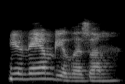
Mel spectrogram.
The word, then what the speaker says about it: funambulism: Funambulism. Did you get it? Funambulism? Funambulism. Funambulism. Funambulism. Right. Funambulism. Okay. So we I'm thinking of like be ambulance. Fun ambulance. Funambulism. That's kind of how it's spelled.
